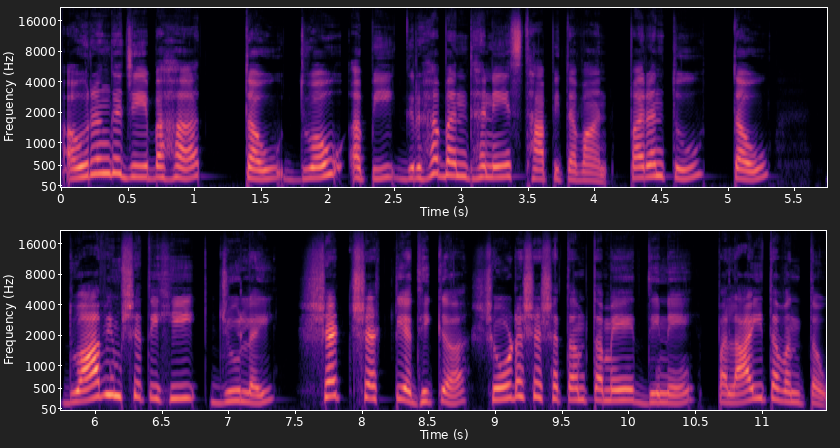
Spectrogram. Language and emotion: Sanskrit, neutral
